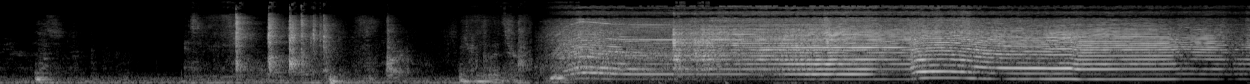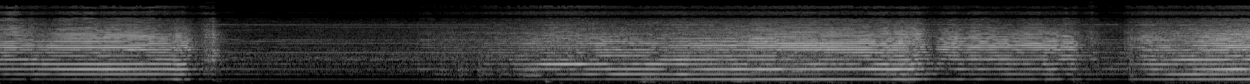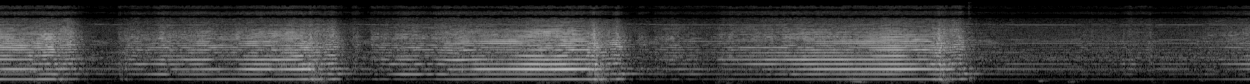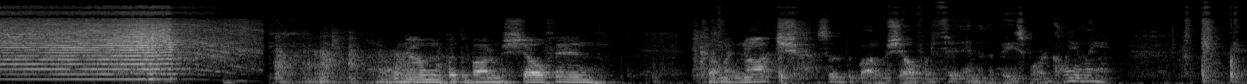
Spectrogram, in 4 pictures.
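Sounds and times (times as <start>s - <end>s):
power tool cutting wood: 5.3s - 40.3s.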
